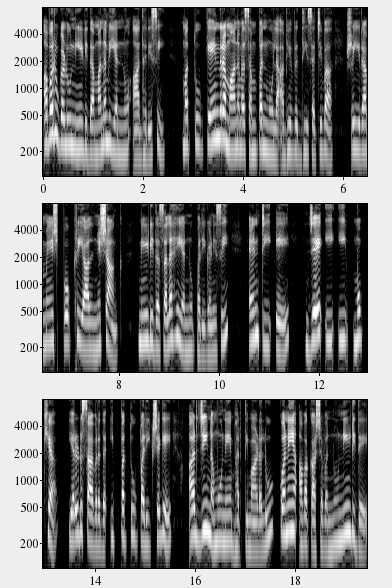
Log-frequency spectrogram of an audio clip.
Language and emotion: Kannada, neutral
